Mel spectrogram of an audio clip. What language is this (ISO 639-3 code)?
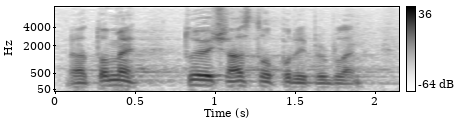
hrv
